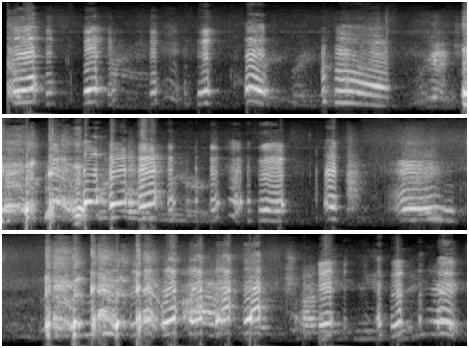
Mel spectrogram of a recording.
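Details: A young child gives a run of playful, deliberate coughs mixed with giggles and laughter: a voluntary cough.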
